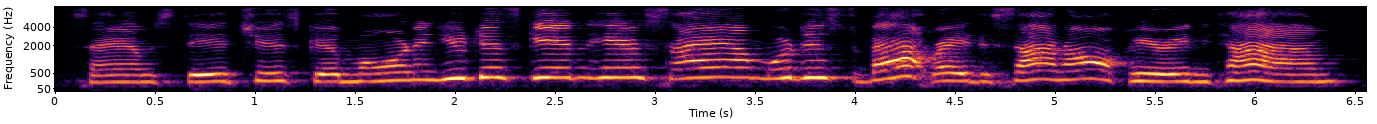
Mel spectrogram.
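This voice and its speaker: This livestream host is a woman in her sixties whose voice sits on the high side with a slightly bright quality. Hailing from the Arkansas Ozarks foothills, she talks in a rural Southern Ozark country accent, rambling to her live audience in a casual, homespun, folksy manner.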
